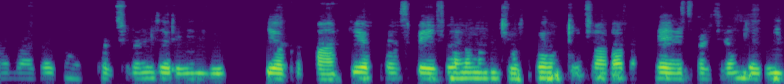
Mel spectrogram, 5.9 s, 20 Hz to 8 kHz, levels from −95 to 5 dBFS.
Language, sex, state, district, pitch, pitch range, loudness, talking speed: Telugu, male, Andhra Pradesh, Visakhapatnam, 155 Hz, 150-160 Hz, -18 LUFS, 40 wpm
